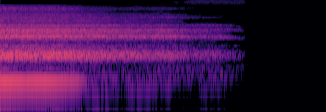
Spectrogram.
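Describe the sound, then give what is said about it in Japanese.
A single breathy exhale during a breathing exercise, a soft sigh-like rush of air that fades out over about a second before silence. “もっともっと、繰り返そう。 吸って、吐いて、”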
